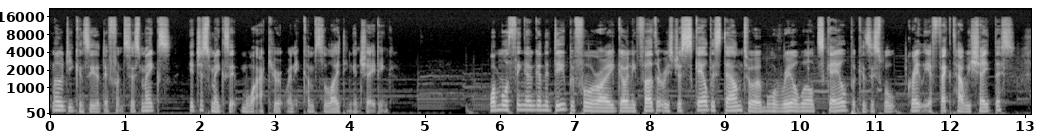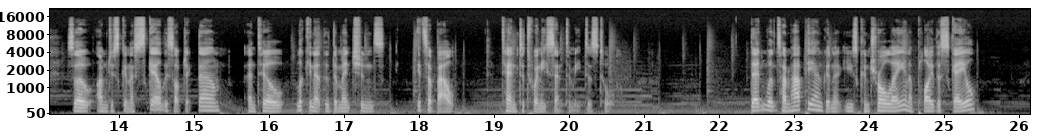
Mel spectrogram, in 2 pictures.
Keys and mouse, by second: 0.3 click, 0.9-1.3 shift+middle drag, 1.5-2.2 middle drag, 2.4-3.9 middle drag, 4.1 middle drag, 4.6 shift+middle drag, 4.9 middle drag, 6.1 middle click, 7.3 shift+middle drag, 8.7 s, 9.0-9.3 drag, 9.3 s, 9.5 click, 10.2 s, 11.7 s, 13.7 click, 15.9 KP_Decimal, 22.1 middle drag, 23.0 middle click, 23.7 ctrl+a.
